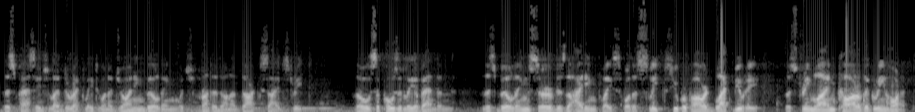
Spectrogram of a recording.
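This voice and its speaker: A man's voice: sits low, moderate pace. A man narrating a radio drama in formal, dramatic 1940s announcer style. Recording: muffled, noisy 1940s radio broadcast.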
